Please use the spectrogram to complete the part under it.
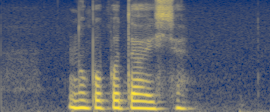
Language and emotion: Russian, neutral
